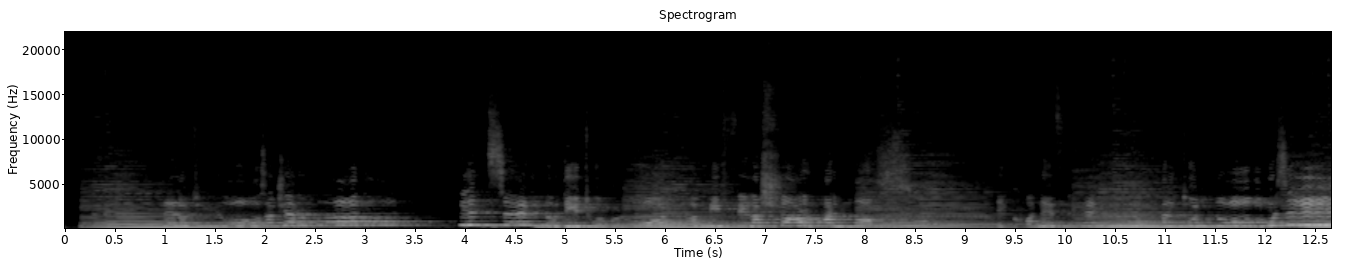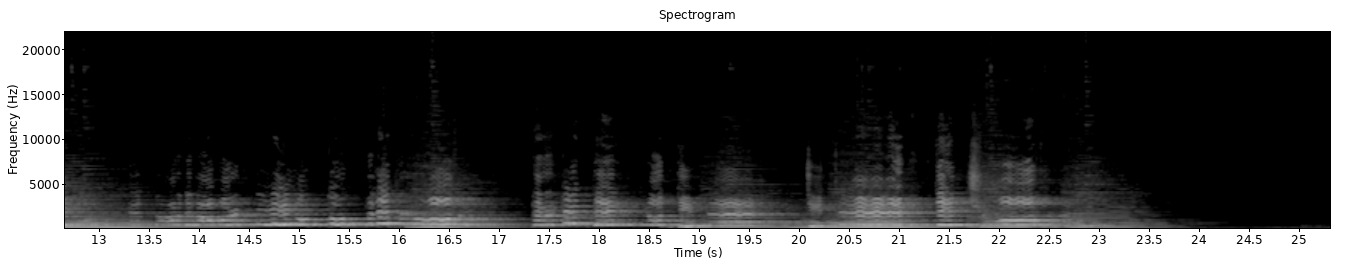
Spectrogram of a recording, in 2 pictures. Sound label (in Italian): Recitativo; Melodiosa germana; Terpsicore HWV 8b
